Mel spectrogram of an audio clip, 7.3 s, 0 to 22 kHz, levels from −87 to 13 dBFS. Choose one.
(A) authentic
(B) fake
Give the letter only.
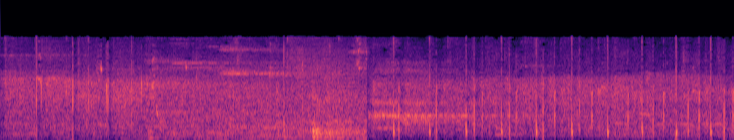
A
